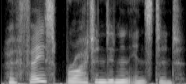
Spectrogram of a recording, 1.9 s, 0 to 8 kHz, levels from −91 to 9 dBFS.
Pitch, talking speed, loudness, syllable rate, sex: 210 Hz, 195 wpm, -17 LUFS, 5.3 syllables/s, female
